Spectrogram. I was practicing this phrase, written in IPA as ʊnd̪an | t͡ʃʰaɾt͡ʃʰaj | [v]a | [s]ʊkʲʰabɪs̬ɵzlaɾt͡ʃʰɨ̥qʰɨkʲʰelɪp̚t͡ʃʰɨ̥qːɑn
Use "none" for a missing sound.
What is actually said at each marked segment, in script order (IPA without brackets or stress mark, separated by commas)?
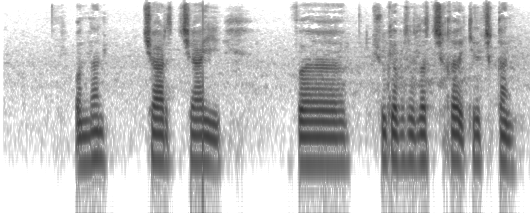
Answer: v, ʃ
